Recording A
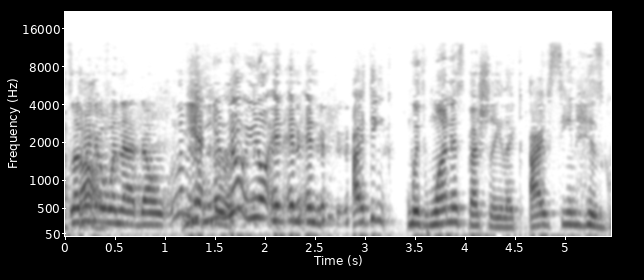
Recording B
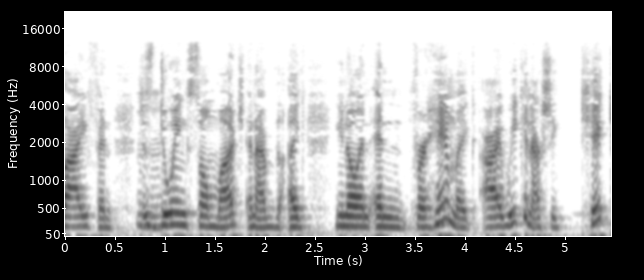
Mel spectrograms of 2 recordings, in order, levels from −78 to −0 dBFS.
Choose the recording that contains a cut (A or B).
A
